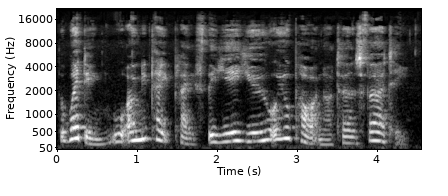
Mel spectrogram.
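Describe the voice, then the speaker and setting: A woman voicing a firm, fond older nanny in a storybook, with a brisk, coaxing, gently teasing manner. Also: fairly high pitch, very animated, pitched above the performer's own voice, low-quality recording.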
